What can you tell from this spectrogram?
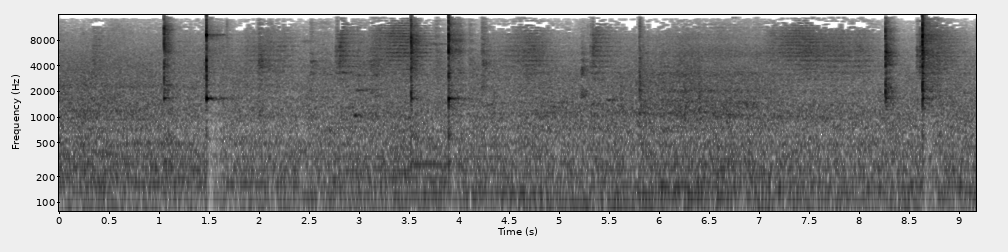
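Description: Small hammer tapping on metal: three pairs of sharp strikes a few seconds apart, each with a short metallic ring.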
